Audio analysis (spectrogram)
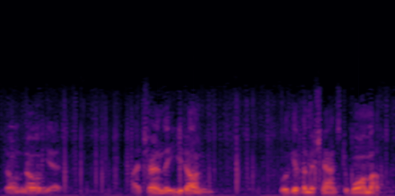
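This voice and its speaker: An actor playing a brisk, level-headed and commanding investigator in a 1940s radio mystery. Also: male voice, low-pitched, animated. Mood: businesslike. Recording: dull, noisy old radio recording.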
